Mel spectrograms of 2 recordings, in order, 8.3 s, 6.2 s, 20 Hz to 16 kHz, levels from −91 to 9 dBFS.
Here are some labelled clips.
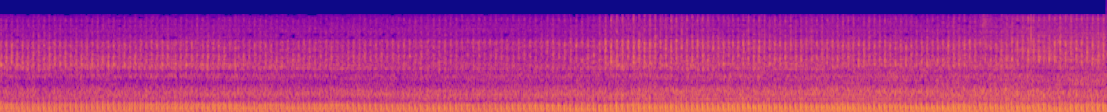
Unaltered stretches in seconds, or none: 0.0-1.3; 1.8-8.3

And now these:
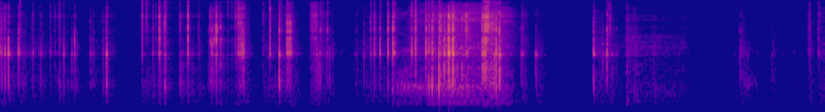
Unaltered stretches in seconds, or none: 0.0-0.4; 1.8-6.2

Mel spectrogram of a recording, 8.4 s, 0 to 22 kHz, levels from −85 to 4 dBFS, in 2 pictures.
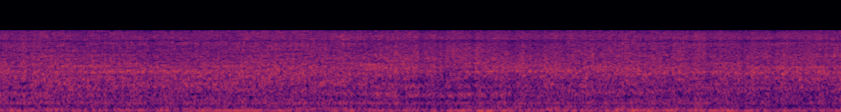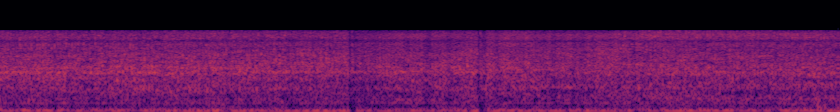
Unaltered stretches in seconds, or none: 0.0-2.1; 2.8-3.5; 4.1-5.9; 7.3-8.4

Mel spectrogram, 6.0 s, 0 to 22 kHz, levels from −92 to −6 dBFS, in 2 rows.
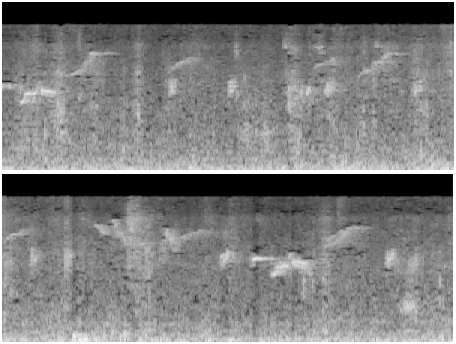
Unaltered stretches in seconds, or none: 0.0-3.6

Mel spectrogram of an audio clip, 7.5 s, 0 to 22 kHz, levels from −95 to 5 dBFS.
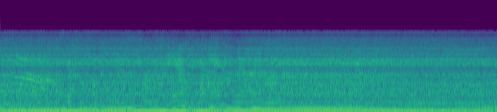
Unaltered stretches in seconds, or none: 0.0-0.9; 1.5-1.9; 4.2-7.5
